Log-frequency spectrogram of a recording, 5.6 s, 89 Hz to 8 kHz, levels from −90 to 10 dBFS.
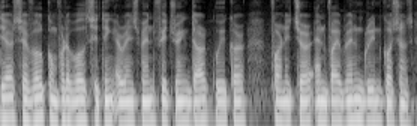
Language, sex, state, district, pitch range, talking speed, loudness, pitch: English, male, Nagaland, Dimapur, 105-110 Hz, 140 wpm, -12 LUFS, 110 Hz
